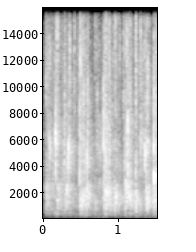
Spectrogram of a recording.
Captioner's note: applause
